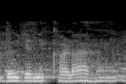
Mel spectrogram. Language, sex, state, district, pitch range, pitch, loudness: Bhojpuri, female, Uttar Pradesh, Gorakhpur, 160-165 Hz, 160 Hz, -14 LUFS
